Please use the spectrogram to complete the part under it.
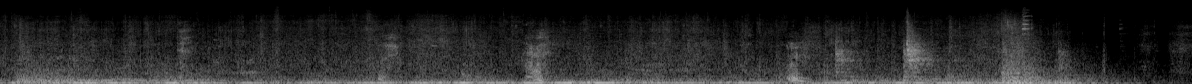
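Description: A heavy metal bin rumbles as it rolls over rough ground.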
